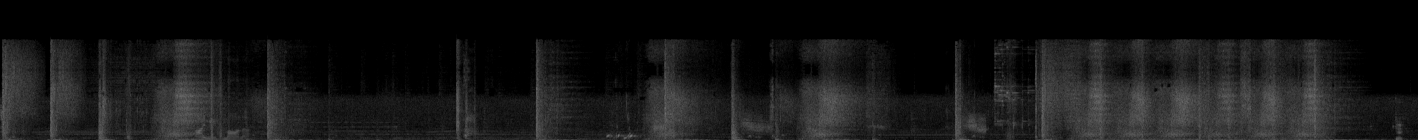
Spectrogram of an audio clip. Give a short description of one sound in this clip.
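Game spell blasts crackle and whoosh again and again.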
